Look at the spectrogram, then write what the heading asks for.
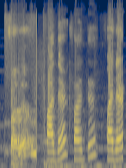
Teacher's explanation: All the subjects shortened the pronunciation of a to cot. The vowel sound in this word was also changed from o to o by all of the subjects.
